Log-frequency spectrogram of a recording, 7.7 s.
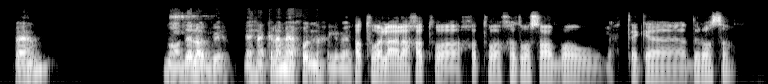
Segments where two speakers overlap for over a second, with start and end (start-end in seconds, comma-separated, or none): none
